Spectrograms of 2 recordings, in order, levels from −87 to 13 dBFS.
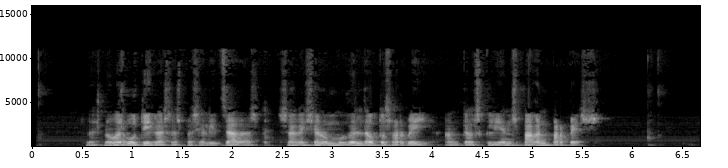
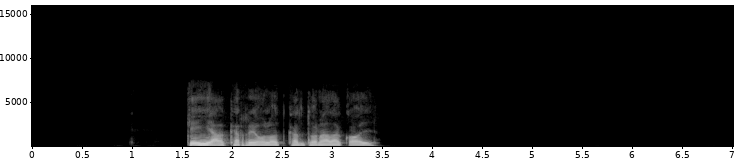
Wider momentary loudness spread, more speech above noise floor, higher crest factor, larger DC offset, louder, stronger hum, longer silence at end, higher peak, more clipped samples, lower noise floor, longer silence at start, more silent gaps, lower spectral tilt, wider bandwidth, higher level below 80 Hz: first, 12 LU vs 7 LU; second, 40 dB vs over 75 dB; about the same, 20 dB vs 20 dB; neither; second, -21 LUFS vs -16 LUFS; neither; second, 1 s vs 3.6 s; about the same, -2 dBFS vs -2 dBFS; neither; second, -61 dBFS vs under -90 dBFS; second, 0.55 s vs 1.55 s; neither; second, -6.5 dB/octave vs -11 dB/octave; first, 11.5 kHz vs 6 kHz; about the same, -52 dBFS vs -52 dBFS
